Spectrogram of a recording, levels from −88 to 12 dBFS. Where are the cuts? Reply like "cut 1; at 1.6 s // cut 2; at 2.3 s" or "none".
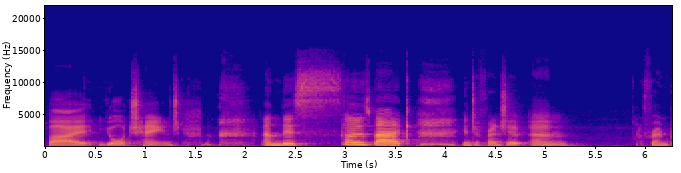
cut 1; at 1.6 s // cut 2; at 3.0 s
